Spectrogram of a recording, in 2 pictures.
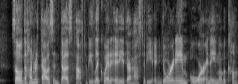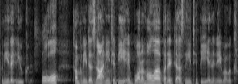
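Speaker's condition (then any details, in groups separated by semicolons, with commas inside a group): No condition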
